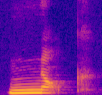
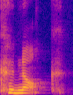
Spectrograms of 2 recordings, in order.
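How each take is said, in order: First: No K sound is heard at the start. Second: A K sound is heard at the start. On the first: The speaker calls it right. "but knock" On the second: The speaker calls it wrong. "is not pronounced as knock"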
